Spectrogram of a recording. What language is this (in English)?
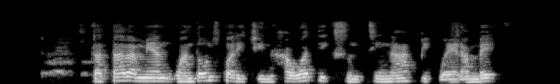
Western Highland Purepecha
